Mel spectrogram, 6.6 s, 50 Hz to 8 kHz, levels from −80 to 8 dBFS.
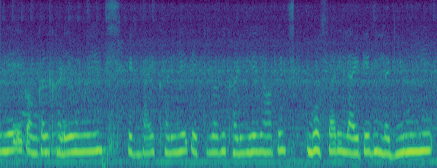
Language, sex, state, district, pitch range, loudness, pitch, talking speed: Hindi, female, Bihar, Begusarai, 245-260 Hz, -14 LUFS, 250 Hz, 220 wpm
